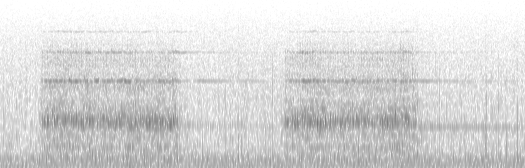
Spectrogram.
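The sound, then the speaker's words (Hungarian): A telephone rings twice in a hotel, each long electronic trill lasting about a second and a half with a short pause between, clear over a low background hum. “Kérem, azonnal felszólok az office-be.”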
